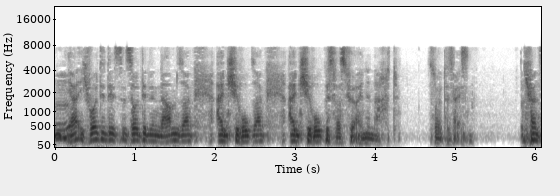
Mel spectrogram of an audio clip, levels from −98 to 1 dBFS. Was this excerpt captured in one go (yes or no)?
no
